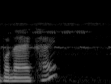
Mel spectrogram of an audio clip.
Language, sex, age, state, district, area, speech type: Assamese, female, 60+, Assam, Tinsukia, rural, spontaneous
